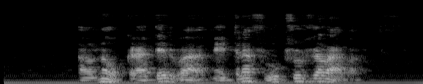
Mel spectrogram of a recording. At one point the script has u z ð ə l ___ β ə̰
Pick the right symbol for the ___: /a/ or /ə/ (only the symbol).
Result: a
